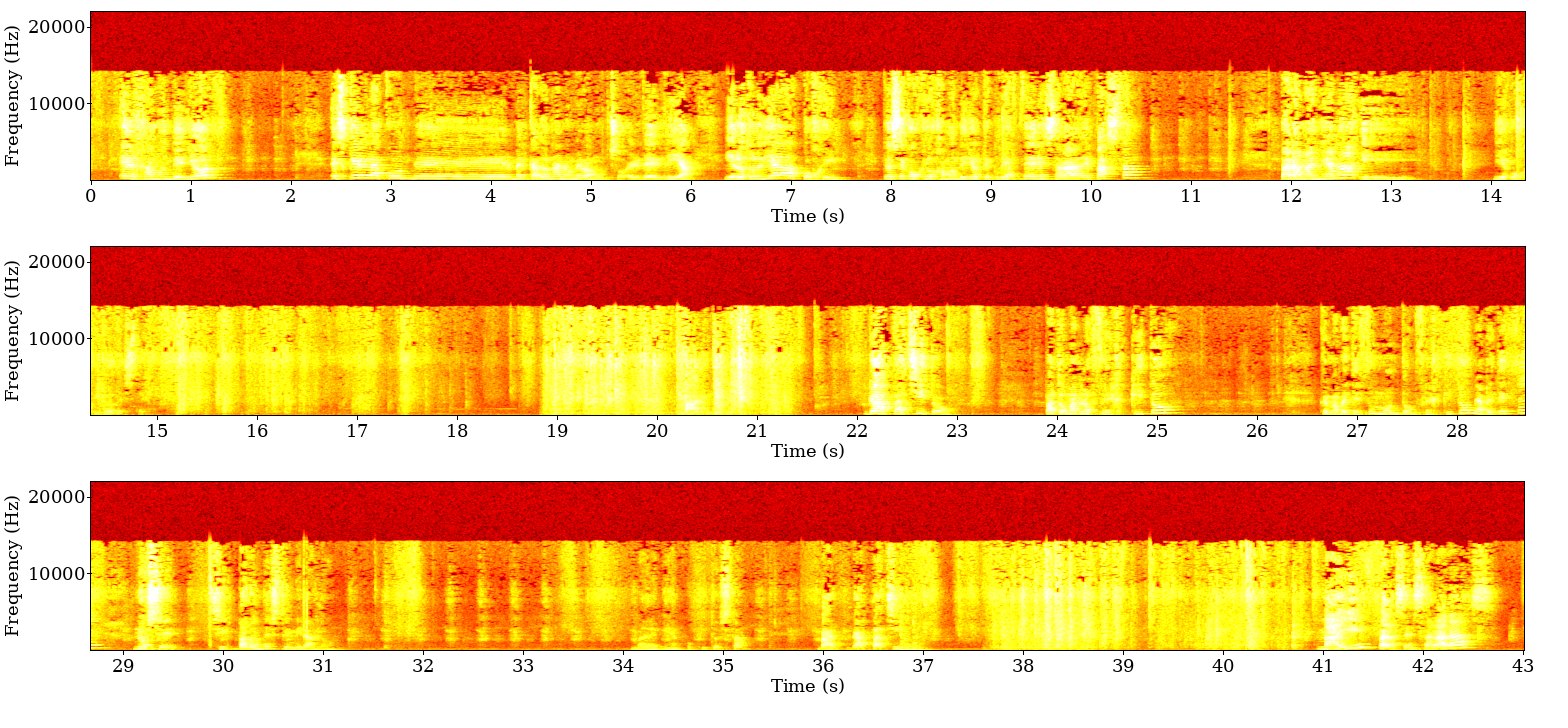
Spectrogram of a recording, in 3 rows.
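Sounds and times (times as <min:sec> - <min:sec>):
plastic bag rustling: 0:15.0 - 0:18.0, 0:18.7 - 0:21.5.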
